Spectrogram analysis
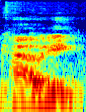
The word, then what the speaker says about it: coyote: American word and and it was actually pronounced coyot or something like that uh or or coyot um and it was Looney Tunes who who um bastardized the name by by making it rhyme with Wy Wy coyote um and and so coyote is what we often call them now but it's not the original pronunciation don't but it is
